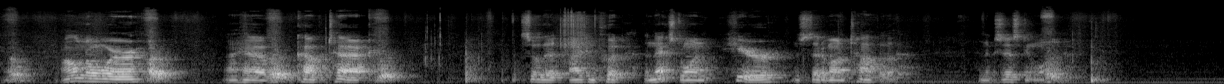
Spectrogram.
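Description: An elderly man talks calmly and close by.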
